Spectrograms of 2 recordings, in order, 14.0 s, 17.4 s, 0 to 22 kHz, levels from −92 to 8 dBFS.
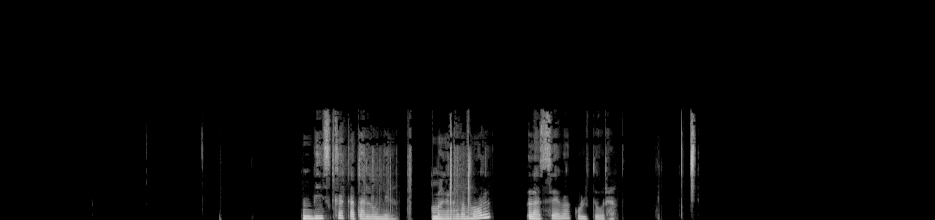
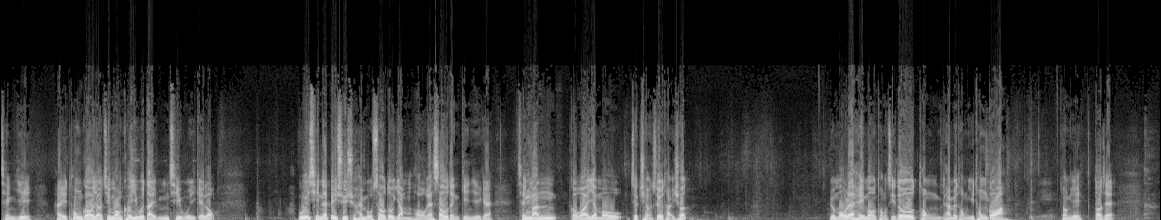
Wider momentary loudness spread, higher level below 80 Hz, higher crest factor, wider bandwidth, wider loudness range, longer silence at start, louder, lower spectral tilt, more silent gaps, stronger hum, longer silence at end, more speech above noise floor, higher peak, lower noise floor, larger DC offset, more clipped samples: first, 15 LU vs 8 LU; second, -62 dBFS vs -24 dBFS; first, 22 dB vs 10 dB; second, 11.5 kHz vs 14 kHz; first, 9 LU vs 4 LU; first, 4.55 s vs 0 s; second, -18 LUFS vs -9 LUFS; second, -4.5 dB/octave vs -6 dB/octave; first, 6.02-6.10 s, 6.21-6.46 s, 7.42-7.89 s, 8.58-8.62 s, 8.85-8.89 s, 9.29-9.82 s, 9.95-10.18 s, 10.27-10.34 s vs none; neither; first, 3.6 s vs 0.7 s; first, over 73 dB vs 41 dB; about the same, 0 dBFS vs 0 dBFS; first, under -90 dBFS vs -49 dBFS; neither; second, under 0.1% vs 0.9%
